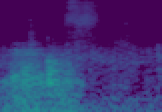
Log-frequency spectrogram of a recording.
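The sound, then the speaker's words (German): A door is moved open or shut with a brief scraping, rumbling sound, followed by a short hissy rush; fairly quiet, with no voices. “Ja, die Türe, ich weiß auch nicht”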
